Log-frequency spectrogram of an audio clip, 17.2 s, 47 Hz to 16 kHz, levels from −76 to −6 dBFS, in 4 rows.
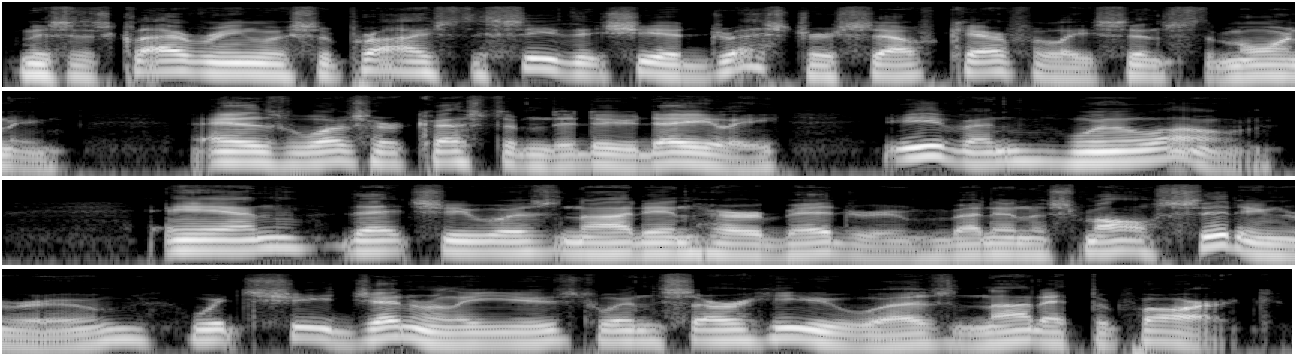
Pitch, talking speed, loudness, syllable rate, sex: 115 Hz, 180 wpm, -18 LUFS, 4.6 syllables/s, male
